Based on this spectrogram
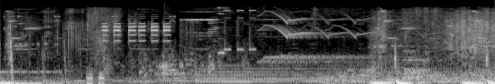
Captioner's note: computer beeping continues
